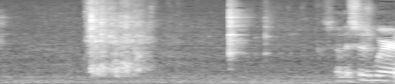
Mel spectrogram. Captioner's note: drink sloshes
